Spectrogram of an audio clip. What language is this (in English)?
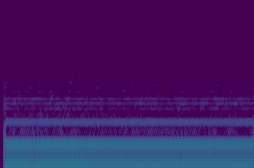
Catalan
